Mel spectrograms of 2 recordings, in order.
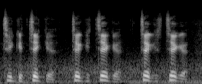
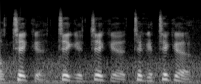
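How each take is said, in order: First: Quick rattled ticka ticka, x1.6; fast ticka rhythm. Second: Unhurried ticka ticka beats; slower ticka rhythm. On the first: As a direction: fire off the ticka beats fast. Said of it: "like this". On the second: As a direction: ease the ticka down, not as fast. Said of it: "not as fast". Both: Shown as a demonstration.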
